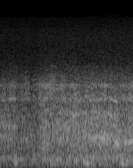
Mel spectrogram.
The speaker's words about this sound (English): Oh, yes, and listen to the kids in the crowd here, all specially invited for an all-free party on Walt Disney.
